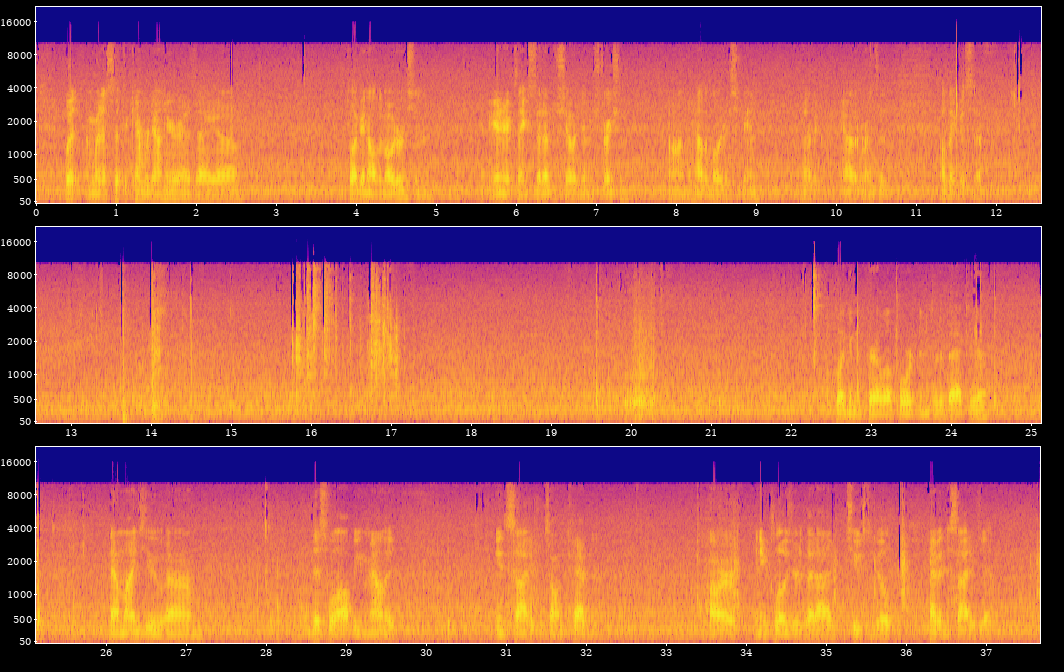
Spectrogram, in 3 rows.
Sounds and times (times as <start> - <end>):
Speech: 0.4 - 2.6, 3.9 - 5.0, 5.6 - 10.7, 11.3 - 11.9, 22.4 - 24.6, 26.0 - 27.3, 28.5 - 29.7, 30.8 - 32.2, 33.5 - 37.2.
